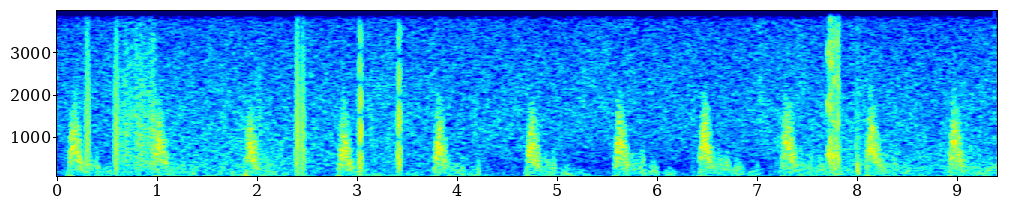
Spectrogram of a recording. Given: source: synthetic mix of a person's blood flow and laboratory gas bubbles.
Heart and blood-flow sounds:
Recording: Doppler ultrasound of blood flow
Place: subclavian vein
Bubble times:
7.72-7.88 s: bubbles
8.02-8.08 s: bubbles
From the record:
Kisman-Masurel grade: 111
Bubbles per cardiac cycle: 1 to 2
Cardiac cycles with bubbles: 1 to 10%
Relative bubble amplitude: barely perceptible (0.100 to 0.250)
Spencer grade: 1 (occasional bubble signal discernible with the cardiac motion signal, with majority of cardiac periods free of bubbles)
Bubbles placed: anywhere in the cardiac cycle

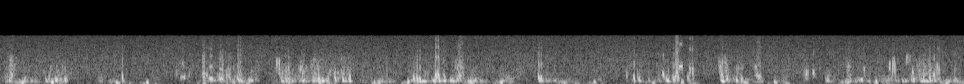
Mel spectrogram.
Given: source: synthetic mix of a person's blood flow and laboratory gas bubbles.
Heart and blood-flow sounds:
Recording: Doppler ultrasound of blood flow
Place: precordium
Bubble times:
0.05-0.18 s: bubbles
0.23-0.29 s: bubbles
0.40-0.71 s: bubbles
1.19-1.27 s: bubbles
1.74-1.93 s: bubbles
1.99-2.61 s: bubbles
2.73-3.55 s: bubbles
4.08-4.79 s: bubbles
5.17-5.20 s: bubbles
5.36-5.58 s: bubbles
6.24-6.97 s: bubbles
7.16-7.46 s: bubbles
7.53-7.63 s: bubbles
8.03-8.18 s: bubbles
8.24-8.32 s: bubbles
8.46-8.71 s: bubbles
8.86-9.43 s: bubbles
9.53-9.61 s: bubbles
From the record:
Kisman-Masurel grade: 243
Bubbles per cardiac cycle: several, 3 to 8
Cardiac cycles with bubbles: 100%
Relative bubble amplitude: loud (0.450 to 0.775)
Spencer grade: 3 (all of the cardiac periods contain showers or single bubble signals, but not dominating or overriding the cardiac motion signals)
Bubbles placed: anywhere in the cardiac cycle

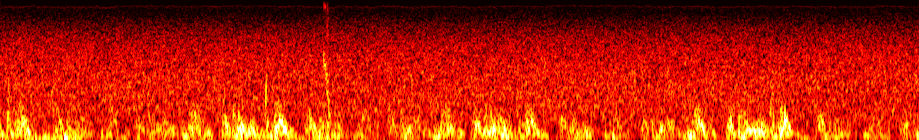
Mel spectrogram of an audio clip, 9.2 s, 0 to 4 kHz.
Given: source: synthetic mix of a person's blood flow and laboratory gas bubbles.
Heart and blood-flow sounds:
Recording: Doppler ultrasound of blood flow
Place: precordium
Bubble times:
3.21-3.34 s: bubbles
From the record:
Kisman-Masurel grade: 112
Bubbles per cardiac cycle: 1 to 2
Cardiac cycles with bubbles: 1 to 10%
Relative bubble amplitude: moderate (0.250 to 0.450)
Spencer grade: 1 (occasional bubble signal discernible with the cardiac motion signal, with majority of cardiac periods free of bubbles)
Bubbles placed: anywhere in the cardiac cycle

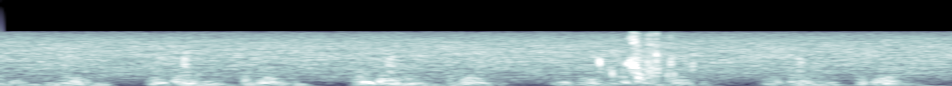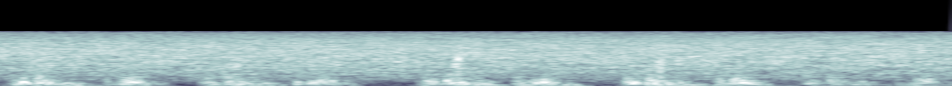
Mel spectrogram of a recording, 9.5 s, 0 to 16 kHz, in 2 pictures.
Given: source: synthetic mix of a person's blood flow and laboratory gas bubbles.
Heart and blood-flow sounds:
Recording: Doppler ultrasound of blood flow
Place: precordium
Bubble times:
2.97-3.48 s: bubbles
From the record:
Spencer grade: 1 (occasional bubble signal discernible with the cardiac motion signal, with majority of cardiac periods free of bubbles)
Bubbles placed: anywhere in the cardiac cycle

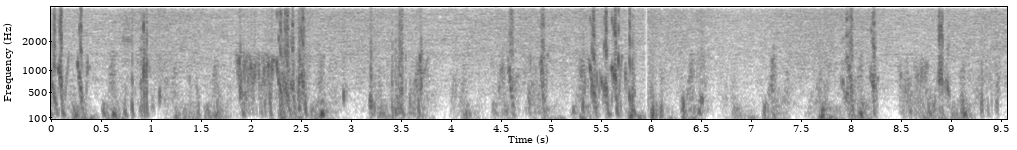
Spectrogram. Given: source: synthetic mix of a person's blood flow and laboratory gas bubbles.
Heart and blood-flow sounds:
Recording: Doppler ultrasound of blood flow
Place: precordium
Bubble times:
0.00-0.20 s: bubbles
0.25-0.42 s: bubbles
0.72-1.16 s: bubbles
1.39-1.53 s: bubbles
1.86-2.62 s: bubbles
2.92-2.98 s: bubbles
3.19-3.29 s: bubbles
3.39-3.81 s: bubbles
4.58-4.70 s: bubbles
4.73-5.00 s: bubbles
5.29-5.90 s: bubbles
6.09-6.16 s: bubbles
6.46-6.58 s: bubbles
7.73-7.80 s: bubbles
7.91-8.08 s: bubbles
8.20-8.30 s: bubbles
8.48-9.02 s: bubbles
9.29-9.53 s: bubbles
From the record:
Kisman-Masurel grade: 242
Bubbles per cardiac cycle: several, 3 to 8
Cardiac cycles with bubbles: 100%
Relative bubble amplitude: moderate (0.250 to 0.450)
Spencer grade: 3 (all of the cardiac periods contain showers or single bubble signals, but not dominating or overriding the cardiac motion signals)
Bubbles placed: only in the low amplitude regions of the cardiac cycle

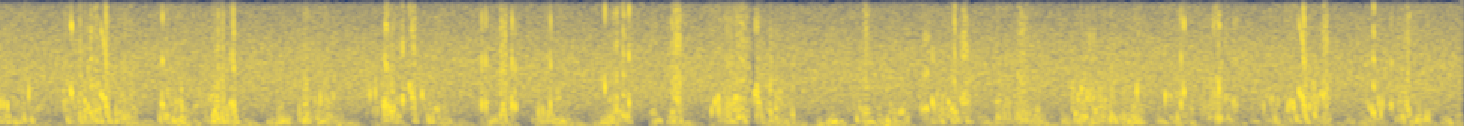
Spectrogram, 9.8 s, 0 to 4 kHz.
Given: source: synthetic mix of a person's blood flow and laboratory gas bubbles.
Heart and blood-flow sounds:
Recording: Doppler ultrasound of blood flow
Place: precordium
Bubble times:
0.00-0.34 s: bubbles
0.41-0.99 s: bubbles
1.05-1.66 s: bubbles
1.81-2.27 s: bubbles
2.46-3.05 s: bubbles
3.21-3.50 s: bubbles
3.54-3.83 s: bubbles
4.01-4.27 s: bubbles
4.35-4.42 s: bubbles
4.46-4.62 s: bubbles
4.73-5.34 s: bubbles
5.71-6.12 s: bubbles
6.14-6.54 s: bubbles
6.66-7.00 s: bubbles
7.13-7.67 s: bubbles
7.75-8.28 s: bubbles
8.41-8.91 s: bubbles
9.11-9.59 s: bubbles
From the record:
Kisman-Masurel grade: 343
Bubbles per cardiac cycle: rolling drumbeat, 9 or more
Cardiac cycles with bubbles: 100%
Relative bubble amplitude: loud (0.450 to 0.775)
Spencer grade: 3 (all of the cardiac periods contain showers or single bubble signals, but not dominating or overriding the cardiac motion signals)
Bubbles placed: anywhere in the cardiac cycle

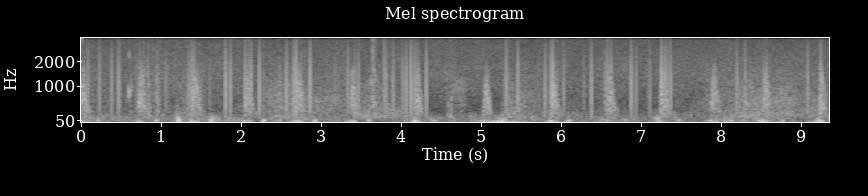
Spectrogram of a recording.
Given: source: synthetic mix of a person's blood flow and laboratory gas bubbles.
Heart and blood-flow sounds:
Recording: Doppler ultrasound of blood flow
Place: subclavian vein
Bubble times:
0.06-0.12 s: bubbles
0.59-0.65 s: bubbles
0.83-0.89 s: bubbles
0.93-0.98 s: bubbles
3.60-3.74 s: bubbles
3.79-3.91 s: bubbles
4.54-4.83 s: bubbles
From the record:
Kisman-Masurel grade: 121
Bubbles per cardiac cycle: 1 to 2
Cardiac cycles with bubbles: 10 to 50%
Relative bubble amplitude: barely perceptible (0.100 to 0.250)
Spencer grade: 2 (many but less than half of the cardiac periods contain bubble signals, singularly or in groups)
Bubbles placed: anywhere in the cardiac cycle

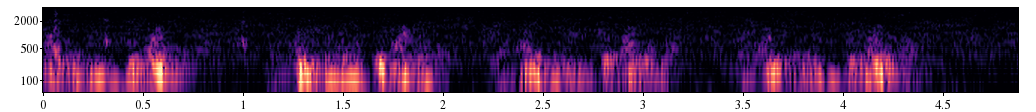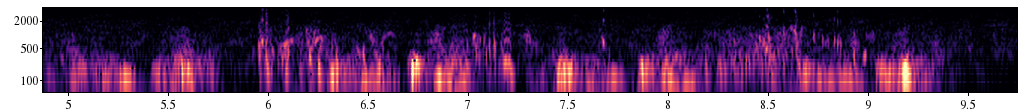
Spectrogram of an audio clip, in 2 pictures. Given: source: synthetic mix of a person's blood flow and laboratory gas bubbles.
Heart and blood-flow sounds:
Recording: Doppler ultrasound of blood flow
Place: precordium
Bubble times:
0.02-0.14 s: bubbles
0.30-0.34 s: bubbles
0.98-1.02 s: bubbles
1.28-1.35 s: bubbles
1.40-1.62 s: bubbles
5.92-6.38 s: bubbles
6.41-6.65 s: bubbles
6.85-7.32 s: bubbles
7.63-7.72 s: bubbles
8.16-9.05 s: bubbles
From the record:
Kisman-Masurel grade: 221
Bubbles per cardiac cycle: several, 3 to 8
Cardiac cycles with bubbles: 10 to 50%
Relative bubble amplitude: barely perceptible (0.100 to 0.250)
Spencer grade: 2 (many but less than half of the cardiac periods contain bubble signals, singularly or in groups)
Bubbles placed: only in the low amplitude regions of the cardiac cycle

